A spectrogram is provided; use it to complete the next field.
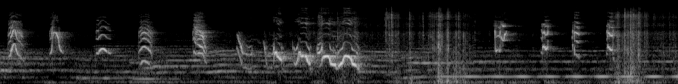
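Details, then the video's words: Black-naped oriole, tame and chatty: evenly spaced chevron chirps, then a wavering nasal warble, followed by scattered chips broken by sharp clattering noise bursts and a steady low hum. "KEPODANG EMAS JINAK GACOR"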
